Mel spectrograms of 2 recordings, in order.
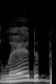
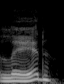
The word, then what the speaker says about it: Laird: So you got Laura Benatti, who plays Alison Becker, and Matthew Broderick, who plays Laird Becker. Laird. – Laird. – Laird. L-A-I-R-D.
